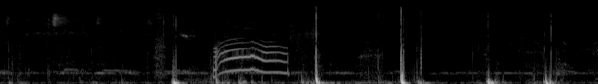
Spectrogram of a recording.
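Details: Kitten among adopted street cats gives one clear meow, rising then sliding down and lasting under a second, set among sharp tapping clicks and a faint steady hum.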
